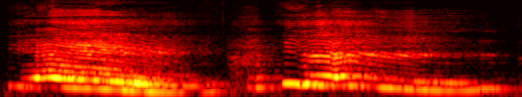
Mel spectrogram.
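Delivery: high, loud, laughing yay; joyful cheer. Acted. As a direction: cheer with delight. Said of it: "began to smile and cheer".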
